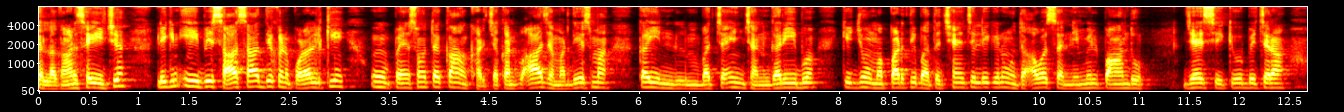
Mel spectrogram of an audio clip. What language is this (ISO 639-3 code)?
gbm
